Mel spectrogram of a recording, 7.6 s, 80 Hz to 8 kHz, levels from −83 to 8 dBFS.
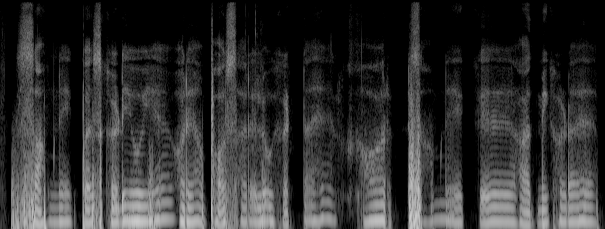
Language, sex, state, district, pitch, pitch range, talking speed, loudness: Hindi, male, Bihar, Gopalganj, 140 Hz, 135-150 Hz, 160 wpm, -23 LUFS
